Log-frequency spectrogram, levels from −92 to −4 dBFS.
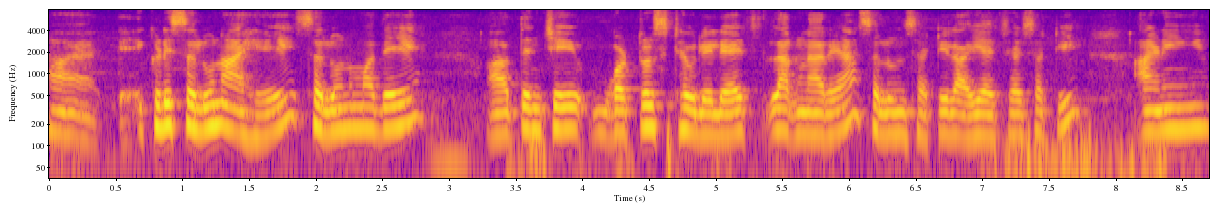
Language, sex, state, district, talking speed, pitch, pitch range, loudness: Marathi, female, Maharashtra, Mumbai Suburban, 125 wpm, 165 Hz, 145-180 Hz, -15 LUFS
